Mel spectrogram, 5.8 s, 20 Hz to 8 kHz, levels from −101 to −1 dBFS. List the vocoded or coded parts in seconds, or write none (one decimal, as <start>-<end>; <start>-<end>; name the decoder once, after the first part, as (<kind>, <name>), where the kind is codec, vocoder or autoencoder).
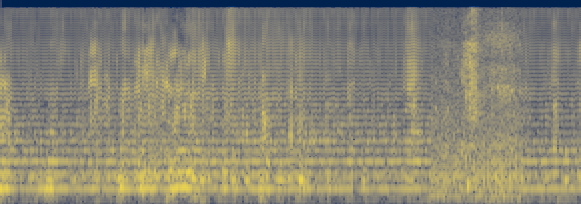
0.0-4.3 (vocoder, BigVGAN v2); 5.2-5.8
